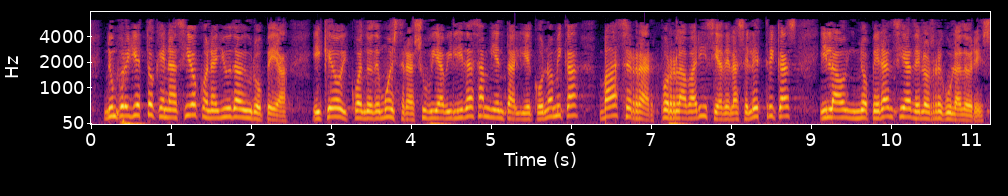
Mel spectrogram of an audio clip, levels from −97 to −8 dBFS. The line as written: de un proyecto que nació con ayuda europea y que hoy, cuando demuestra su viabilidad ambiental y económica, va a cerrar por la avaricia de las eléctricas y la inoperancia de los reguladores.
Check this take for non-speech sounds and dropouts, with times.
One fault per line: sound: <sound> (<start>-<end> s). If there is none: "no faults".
no faults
